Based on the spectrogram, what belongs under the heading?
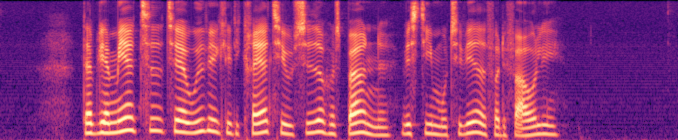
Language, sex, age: Danish, female, 36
